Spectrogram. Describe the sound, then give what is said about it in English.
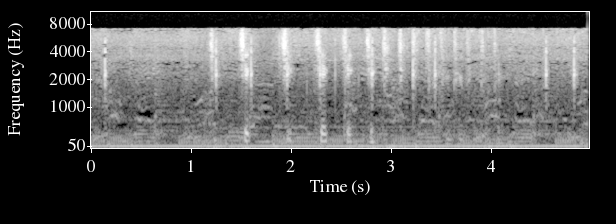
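A computer mouse clicks many times in quick, uneven succession while sound settings are unchecked; the light, crisp clicks sit over a steady low hum. “Hear all my clicks? Mm-hmm. I'm unchecking all these stupid sounds.”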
